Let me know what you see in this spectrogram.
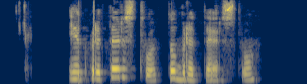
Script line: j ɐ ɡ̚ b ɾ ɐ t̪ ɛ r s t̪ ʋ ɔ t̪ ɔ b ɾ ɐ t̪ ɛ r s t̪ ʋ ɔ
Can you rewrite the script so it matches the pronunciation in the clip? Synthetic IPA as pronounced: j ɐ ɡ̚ b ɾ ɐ t̪ ɛ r s t̪ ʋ ɔ t̪ ɔ b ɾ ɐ t̪ ɛ r s t̪ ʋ ɔ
